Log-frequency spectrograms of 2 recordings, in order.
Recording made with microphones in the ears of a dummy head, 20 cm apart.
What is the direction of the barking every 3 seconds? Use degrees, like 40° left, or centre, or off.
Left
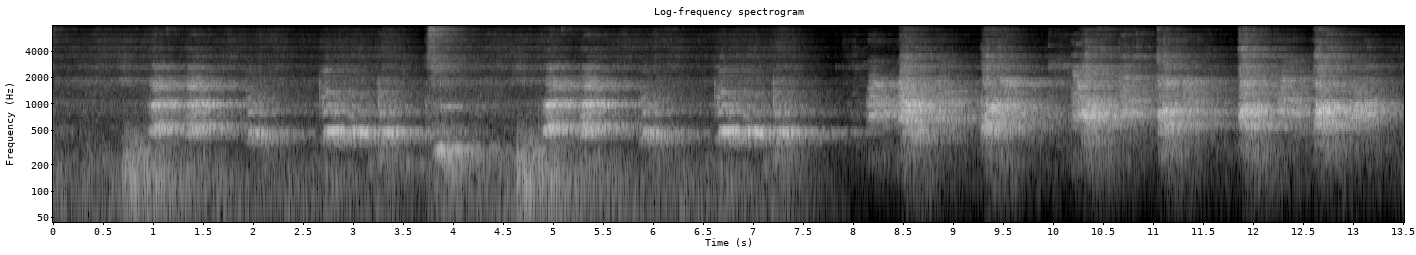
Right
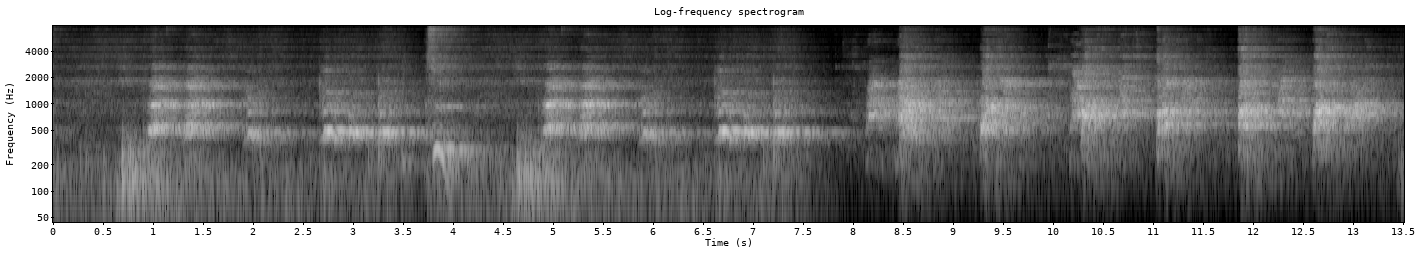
40° right, centre, 20° right, 50° right, 50° right.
